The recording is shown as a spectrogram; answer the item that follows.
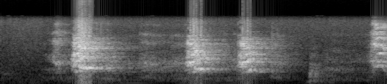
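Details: Labrador Retriever puppy Nella, three months old, with eleven-year-old Libby in a love-hate relationship; four sharp barks in quick succession, broad and harsh, with short gaps, then a fifth bark starting at the end.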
